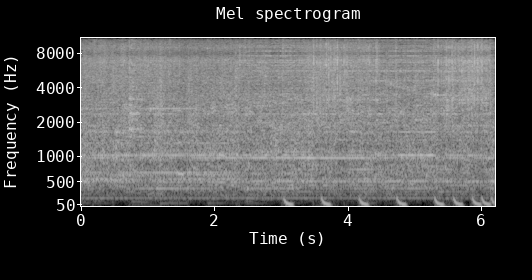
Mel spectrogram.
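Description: Log-rounding machine's rotating cutter head milling a log into a cylinder: a steady, dense cutting noise with a steady whine. From about three seconds in, short low falling thumps repeat, coming faster and faster toward the end.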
